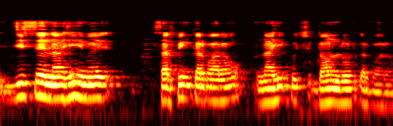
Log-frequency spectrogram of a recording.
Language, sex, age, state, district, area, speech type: Urdu, male, 60+, Bihar, Gaya, urban, spontaneous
